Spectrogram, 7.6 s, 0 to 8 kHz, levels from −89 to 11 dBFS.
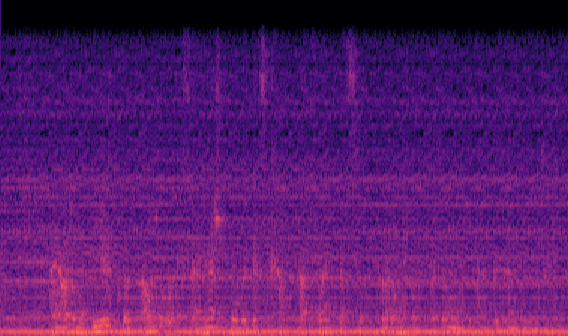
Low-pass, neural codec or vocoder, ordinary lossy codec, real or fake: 7.2 kHz; codec, 16 kHz, 8 kbps, FunCodec, trained on Chinese and English, 25 frames a second; none; fake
